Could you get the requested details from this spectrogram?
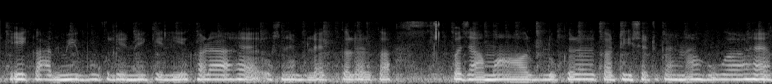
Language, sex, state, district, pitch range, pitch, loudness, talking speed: Hindi, female, Jharkhand, Deoghar, 220-230 Hz, 225 Hz, -12 LUFS, 180 wpm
